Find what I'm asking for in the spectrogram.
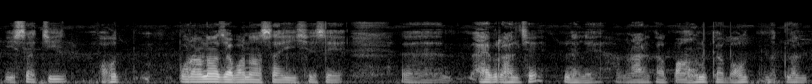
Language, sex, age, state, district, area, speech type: Maithili, male, 60+, Bihar, Madhepura, rural, spontaneous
